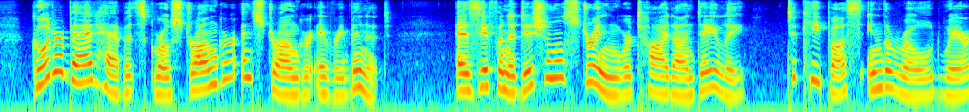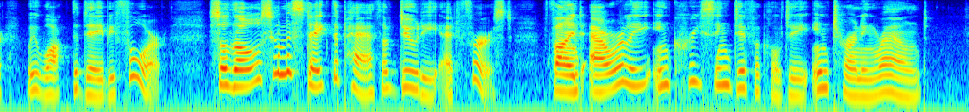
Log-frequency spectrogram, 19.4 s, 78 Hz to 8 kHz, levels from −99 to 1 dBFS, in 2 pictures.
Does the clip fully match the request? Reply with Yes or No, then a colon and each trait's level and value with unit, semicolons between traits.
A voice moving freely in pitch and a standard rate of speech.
Yes: wide, 6.3 semitones; average, 150 wpm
